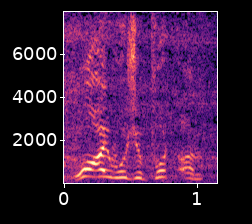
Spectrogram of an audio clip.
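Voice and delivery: high-pitched mock British chef outrage; put-on angry British chef voice; angry Gordon Ramsay. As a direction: start berating a cook, hammed-up. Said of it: "an angry Gordon Ramsay voice".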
